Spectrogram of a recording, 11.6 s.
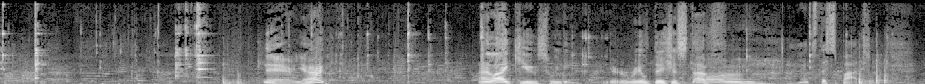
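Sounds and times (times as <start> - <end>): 
ice clinking in a glass of double bourbon on the rocks: 0.0 - 7.8
speech: 3.3 - 4.3, 6.0 - 11.1.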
